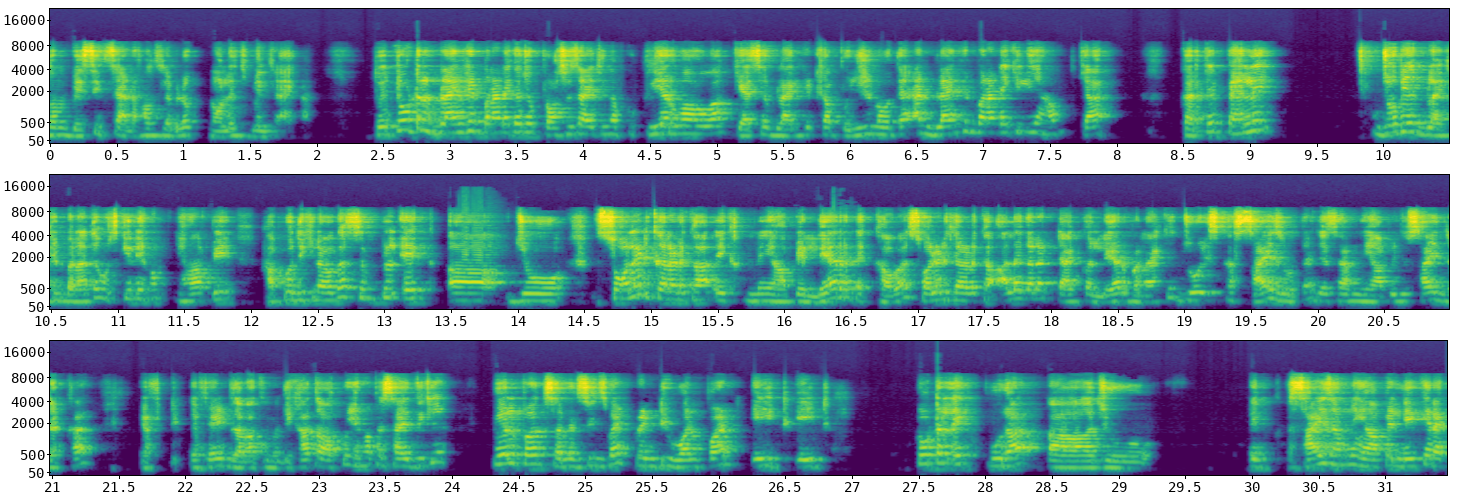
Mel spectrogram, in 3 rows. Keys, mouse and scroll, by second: 2.5 click, 11.3 click, 14.5 space, 14.7-19.3 ctrl+drag, 19.3 w, 19.9 click, 21.4 F8, 22.5-31.4 drag.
